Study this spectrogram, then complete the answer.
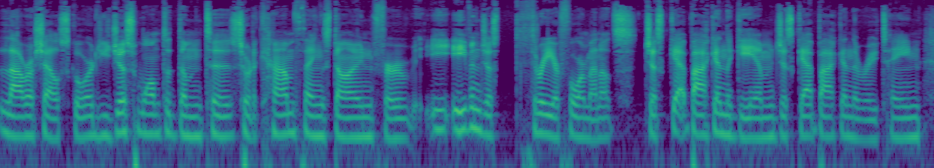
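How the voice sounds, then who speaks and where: Hardly any pauses break this voice with a Northern Irish accent, on a very clean recording with a silent background. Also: man. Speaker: sports reporter. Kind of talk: casual chat.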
